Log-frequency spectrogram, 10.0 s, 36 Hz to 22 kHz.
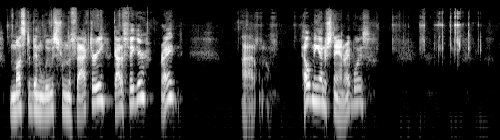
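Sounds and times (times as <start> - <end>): small metal clicks: 7.8 - 9.8.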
